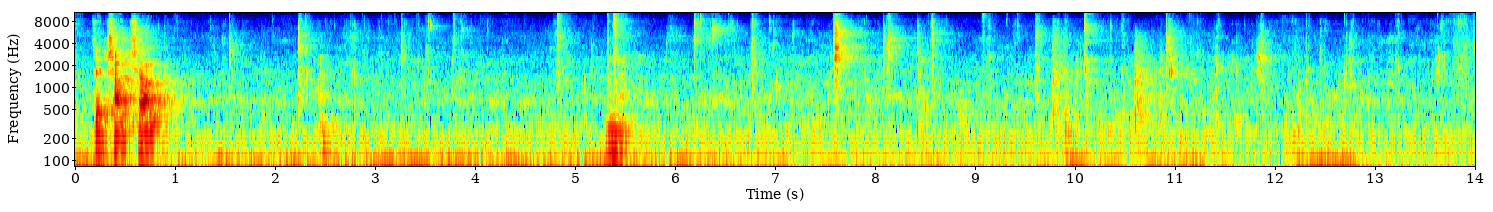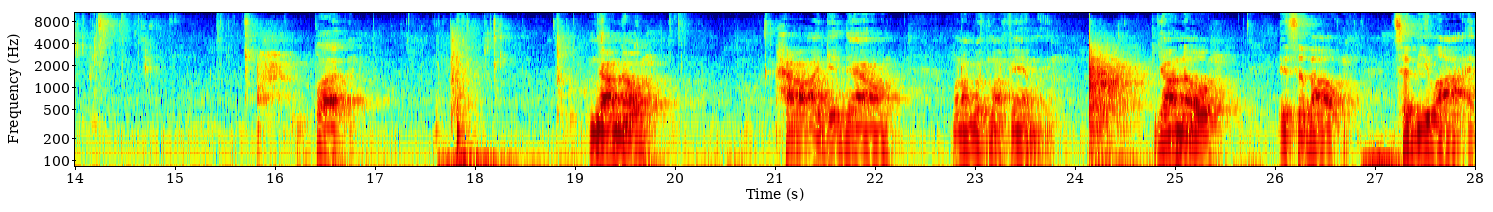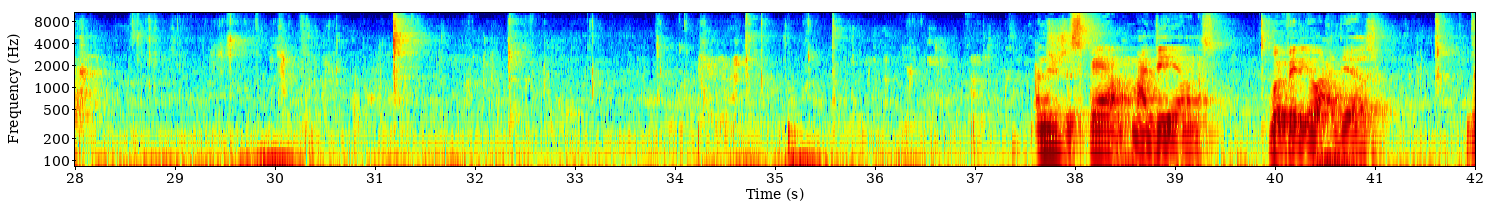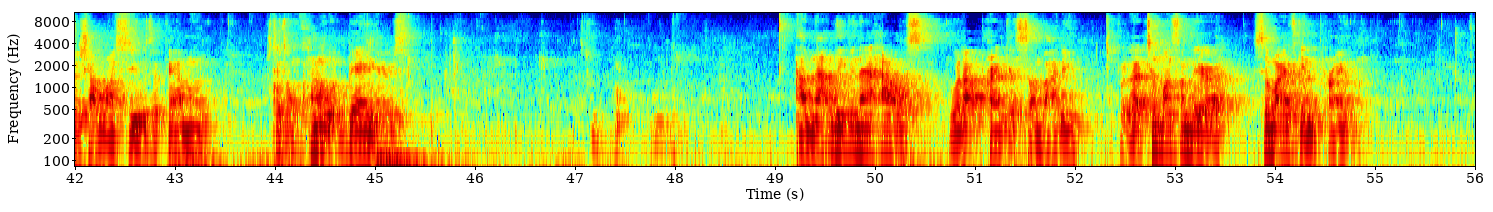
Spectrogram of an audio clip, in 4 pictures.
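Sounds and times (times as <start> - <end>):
steady low hum: 0.0 - 56.0
crisp chewing crunches: 1.4 - 15.9, 28.4 - 37.6
wet mouth clicks: 41.6 - 41.8.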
